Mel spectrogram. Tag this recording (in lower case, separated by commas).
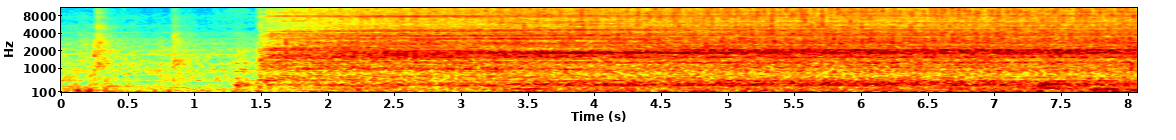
liquid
